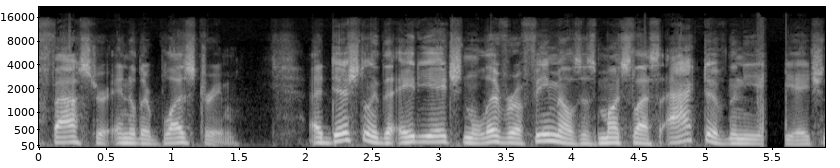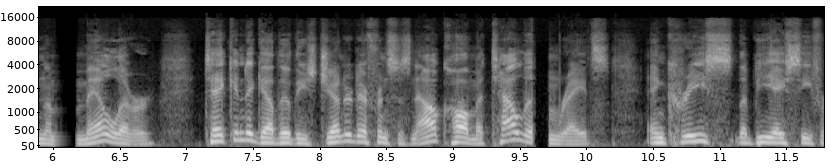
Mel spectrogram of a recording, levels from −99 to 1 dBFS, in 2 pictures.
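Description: At 5.38 s, just after "much less active than", an intermittent contact fault opens the line for about 171 ms until 5.63 s. The signal drops out with a crackle at each edge and only faint hiss while the connection is broken. A second break of about 134 ms follows at 9.55 s, after "gender differences in alcohol".

Between 5.99 and 6.19 s, after "in the", about 178 ms is filled in. The last sound is stretched into a fading buzz that ends in about 70 ms of silence. Then "male liver" resumes intact, so this is a call audio freeze, likely from packets held up in transit and draining the jitter buffer.

From 11.15 to 11.77 s, a jitter buffer speed-up cuts repeated short pitch-period slices, about a tenth of a second in all. The audio plays roughly 14% fast at unchanged pitch and sounds hurried.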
